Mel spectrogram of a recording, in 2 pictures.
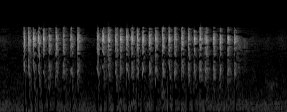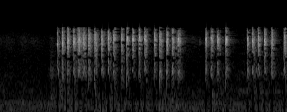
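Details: Long volleys of harsh, rapid chirping from fighting house sparrows, two extended runs separated by a quiet gap, followed by shorter bursts.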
